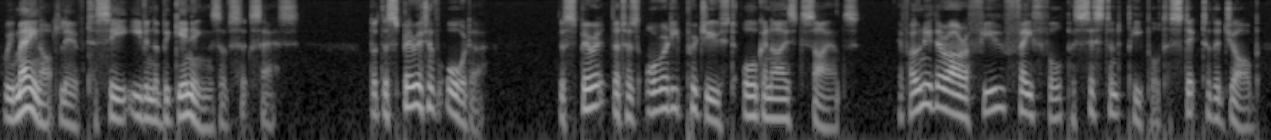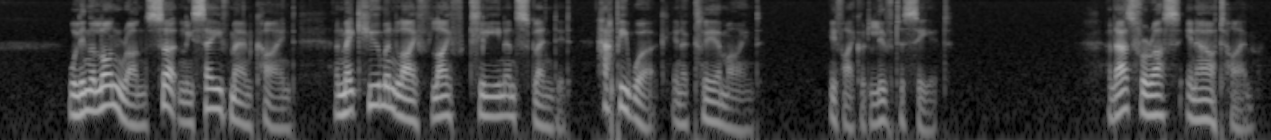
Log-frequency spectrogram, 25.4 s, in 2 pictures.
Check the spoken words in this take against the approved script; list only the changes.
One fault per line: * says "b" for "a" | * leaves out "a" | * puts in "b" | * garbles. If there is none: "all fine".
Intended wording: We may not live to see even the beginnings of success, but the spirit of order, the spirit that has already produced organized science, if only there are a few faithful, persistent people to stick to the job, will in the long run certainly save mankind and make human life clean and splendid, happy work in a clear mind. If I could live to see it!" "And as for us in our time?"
* puts in "life"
